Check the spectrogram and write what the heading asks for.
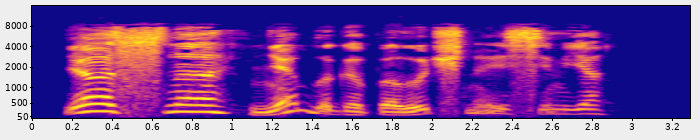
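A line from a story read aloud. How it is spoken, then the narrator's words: Sigh. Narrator (Russian): вздохнул император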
